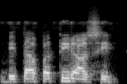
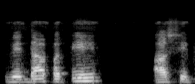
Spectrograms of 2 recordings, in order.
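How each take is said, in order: First: An r sound links the two words. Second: No r sound is heard between the words. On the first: The speaker calls it wrong. "उच्चारण इस तरह से नहीं होगा" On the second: The speaker calls it right. "उच्चारण क्या होगा"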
